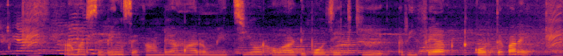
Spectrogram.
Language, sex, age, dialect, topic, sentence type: Bengali, female, 25-30, Jharkhandi, banking, question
